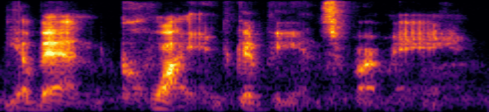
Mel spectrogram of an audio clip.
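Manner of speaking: whispered smug villain; Wesker impression. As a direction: hiss it coldly, barely voiced. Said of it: "like Wesker does".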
